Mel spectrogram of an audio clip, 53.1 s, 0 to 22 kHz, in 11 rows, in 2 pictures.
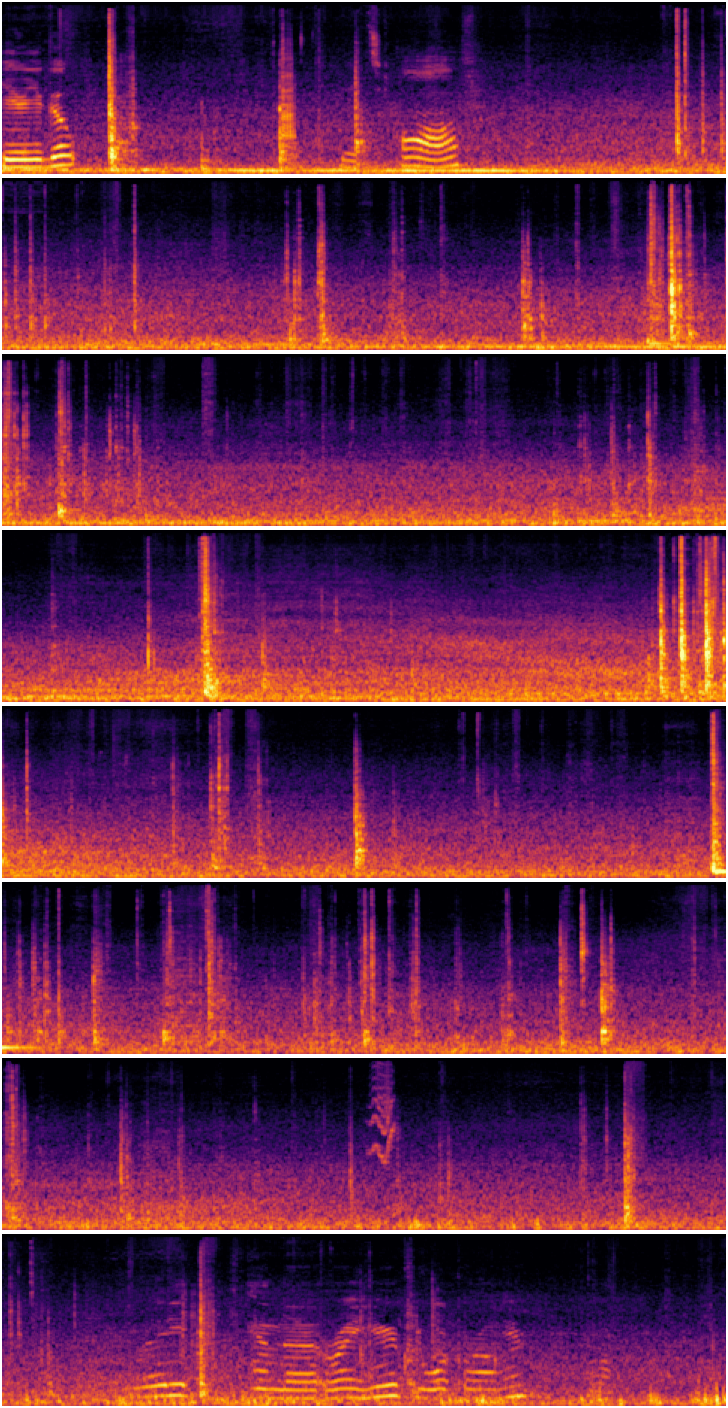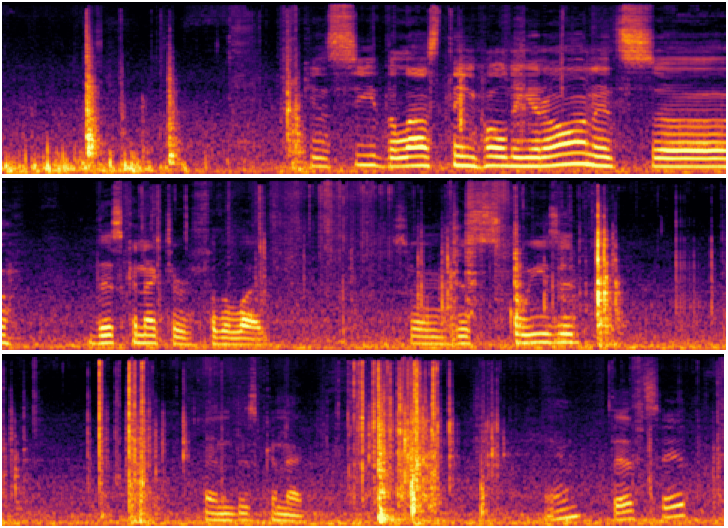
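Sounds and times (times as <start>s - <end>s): plastic cover clicking and rattling: 24.0s - 28.3s, 45.8s - 49.6s, 50.5s - 51.7s.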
